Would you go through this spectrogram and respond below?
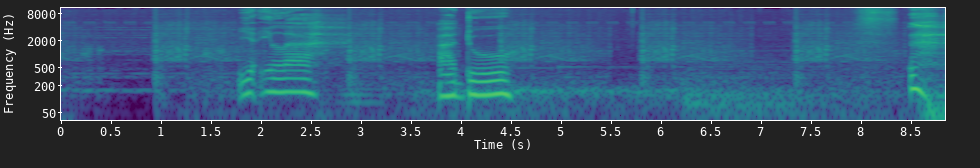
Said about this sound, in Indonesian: Kenapa sih ini motor? Aduh Teh, maaf ya, motornya mogok.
